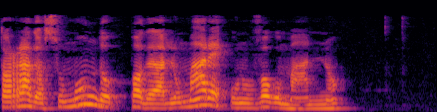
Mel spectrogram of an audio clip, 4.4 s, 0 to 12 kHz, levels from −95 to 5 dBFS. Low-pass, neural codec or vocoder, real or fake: 7.2 kHz; none; real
